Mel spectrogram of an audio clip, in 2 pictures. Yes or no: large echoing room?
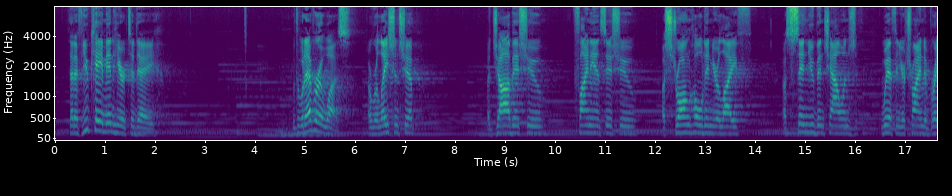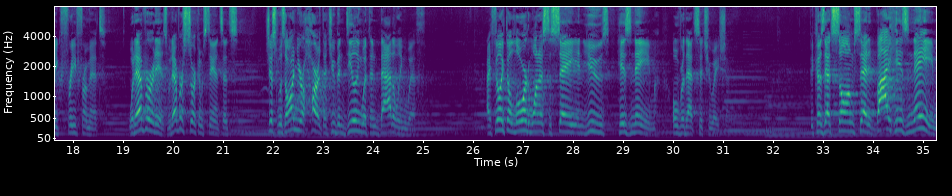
yes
